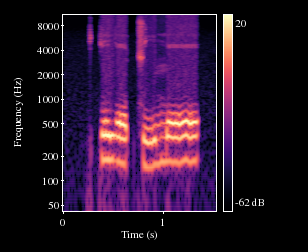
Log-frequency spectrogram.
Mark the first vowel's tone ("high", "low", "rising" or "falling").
high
